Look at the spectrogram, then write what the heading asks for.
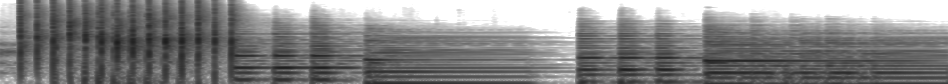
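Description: About a dozen loud, evenly spaced claps in a steady rhythm on a Korean radio show, lasting a couple of seconds, then stopping as a choir's live performance of sustained tonal music with voices takes over.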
